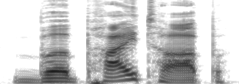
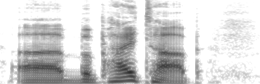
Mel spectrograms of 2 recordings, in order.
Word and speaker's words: bpytop: It's Bpytop, I think. Bpytop. B, capital P-Y, lowercase T-O-P.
